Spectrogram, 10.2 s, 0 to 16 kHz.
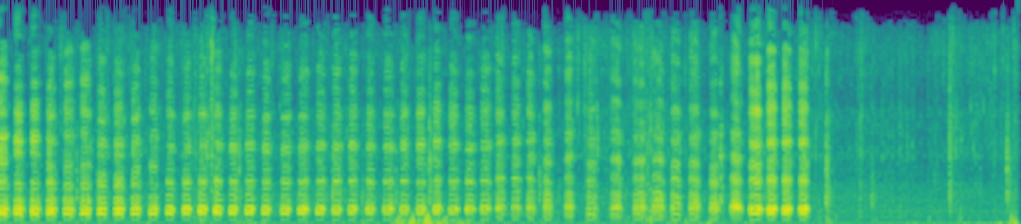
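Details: Backyard chickens on April 23, 2024: a fast, steady run of short clucks, roughly three per second, continuing for about eight seconds, with a burst of low rumbling noise midway and quieter background after.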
